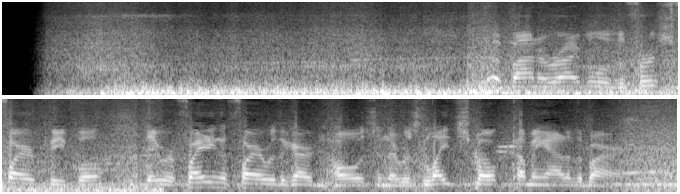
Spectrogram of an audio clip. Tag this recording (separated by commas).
Vehicle, outside, urban or man-made, Speech, Fire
